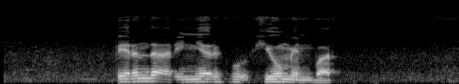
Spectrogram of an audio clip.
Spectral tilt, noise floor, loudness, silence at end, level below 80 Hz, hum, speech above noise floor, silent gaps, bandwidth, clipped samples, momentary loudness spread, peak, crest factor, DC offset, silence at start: -8 dB/octave; -52 dBFS; -18 LUFS; 1.25 s; -58 dBFS; none; 34 dB; none; 10.5 kHz; under 0.1%; 7 LU; -4 dBFS; 18 dB; under 0.1%; 1.15 s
